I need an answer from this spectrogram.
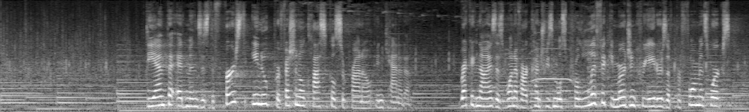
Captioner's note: applause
